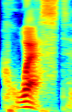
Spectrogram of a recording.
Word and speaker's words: KWESST: In this daily editorial, I am introducing Quest. That is spelled K-W-E-S-S-T to all of you, our listeners.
